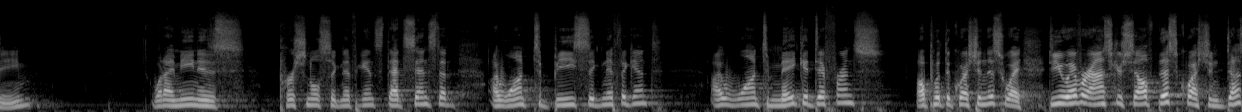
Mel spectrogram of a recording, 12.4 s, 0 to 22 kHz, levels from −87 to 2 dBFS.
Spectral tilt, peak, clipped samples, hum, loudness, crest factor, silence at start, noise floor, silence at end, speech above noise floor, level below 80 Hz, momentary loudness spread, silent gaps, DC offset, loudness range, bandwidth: -5.5 dB/octave; -14 dBFS; under 0.1%; none; -32 LUFS; 18 dB; 0 s; -74 dBFS; 0 s; 43 dB; -62 dBFS; 15 LU; none; under 0.1%; 8 LU; 14.5 kHz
